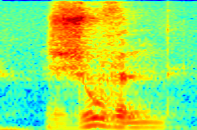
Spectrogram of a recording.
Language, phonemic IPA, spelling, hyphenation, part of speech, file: Dutch, /ˈzuvə(n)/, zoeven, zoe‧ven, verb / adverb, Nl-zoeven.ogg
- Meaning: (verb) to zoom (move very fast with a humming noise); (adverb) misspelling of zo-even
